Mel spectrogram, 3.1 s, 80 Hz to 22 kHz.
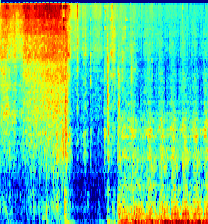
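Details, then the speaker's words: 2004 Chevrolet Silverado 2500HD 6.6 Duramax cranks no start, no codes; no rail pressure, no tailpipe smoke. Steady fast even starter chug, never catching; prime lost via leaking tank-to-engine suction line, replaced with 1/2" fuel hose. "there's no smoke at the tailpipe well when for whatever reason we're not getting uh we're not getting fuel pressure try bleeding it again"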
